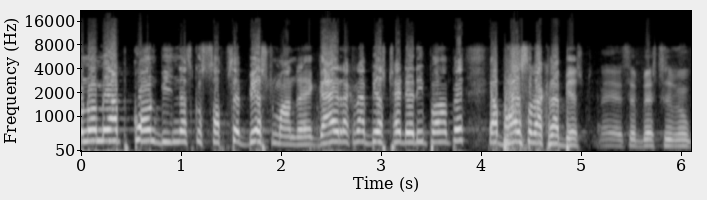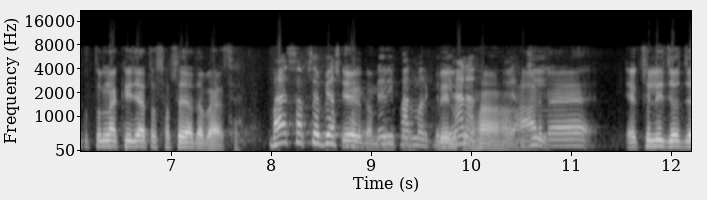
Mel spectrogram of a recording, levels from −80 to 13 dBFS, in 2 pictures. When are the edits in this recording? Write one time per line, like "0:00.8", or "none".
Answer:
0:10.6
